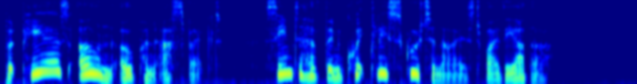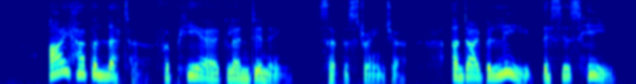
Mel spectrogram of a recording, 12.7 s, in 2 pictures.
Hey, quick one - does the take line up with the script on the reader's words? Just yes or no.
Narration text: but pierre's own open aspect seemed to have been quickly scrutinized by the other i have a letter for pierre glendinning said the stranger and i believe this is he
yes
